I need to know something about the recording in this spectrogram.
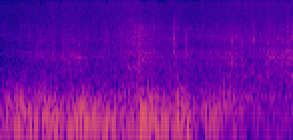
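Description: Wind rushing over the camera microphone of a mountain bike riding dirt singletrack, with a low, uneven rumble from the bike rolling over the trail.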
